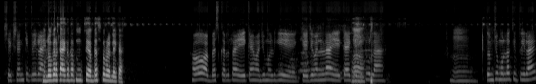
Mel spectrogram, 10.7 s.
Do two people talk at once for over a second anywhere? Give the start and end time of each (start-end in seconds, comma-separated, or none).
none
